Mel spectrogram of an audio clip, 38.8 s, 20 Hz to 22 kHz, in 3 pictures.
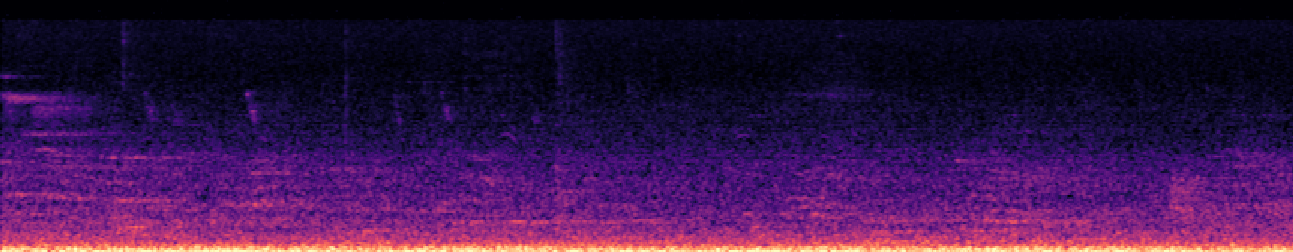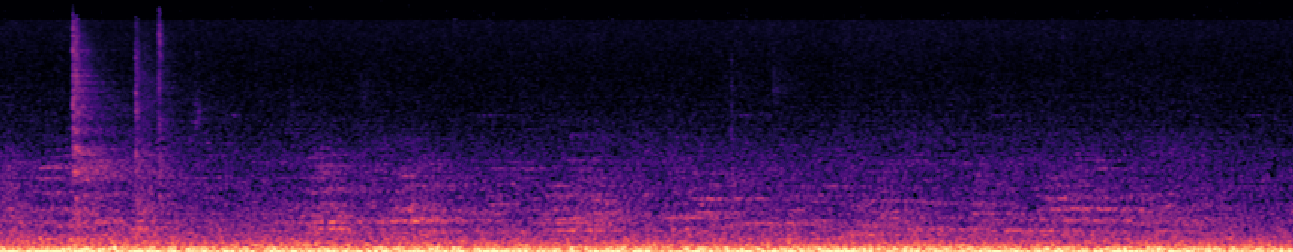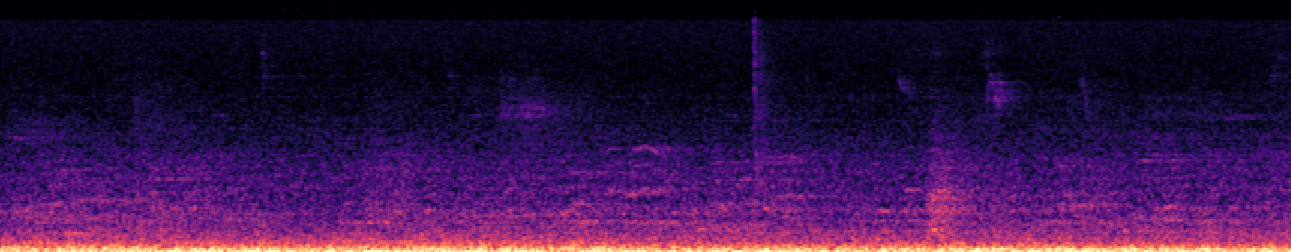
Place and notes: Barreiro, Portugal - Abandoned Train Station
Abandoned Train Station, large reverberant space, people passing, birds, recorded with church-audio binaurals+ zoom H4n
11 September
